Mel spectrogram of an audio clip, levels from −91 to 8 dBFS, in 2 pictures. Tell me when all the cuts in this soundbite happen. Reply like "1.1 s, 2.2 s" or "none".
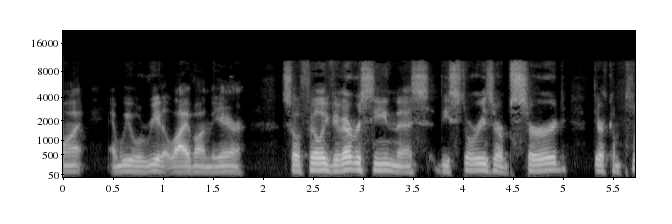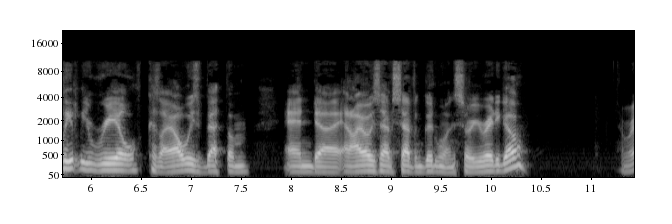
none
